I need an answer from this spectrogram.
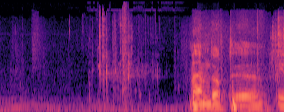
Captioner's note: chair creaking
